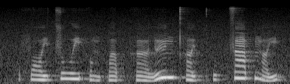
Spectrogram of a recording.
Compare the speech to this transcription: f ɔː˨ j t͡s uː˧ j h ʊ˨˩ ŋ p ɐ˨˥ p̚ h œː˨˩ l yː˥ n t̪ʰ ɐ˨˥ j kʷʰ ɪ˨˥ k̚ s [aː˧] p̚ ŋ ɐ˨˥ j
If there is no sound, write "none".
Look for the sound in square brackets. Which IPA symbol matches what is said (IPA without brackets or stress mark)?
aː˥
